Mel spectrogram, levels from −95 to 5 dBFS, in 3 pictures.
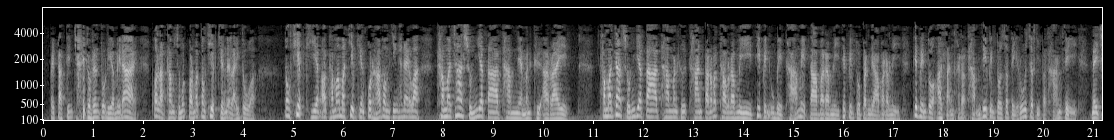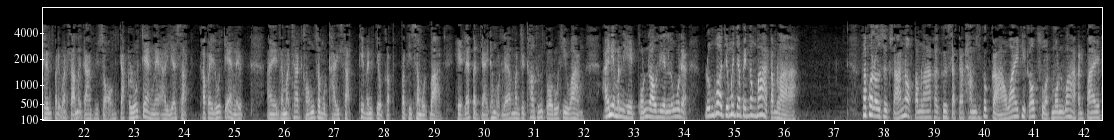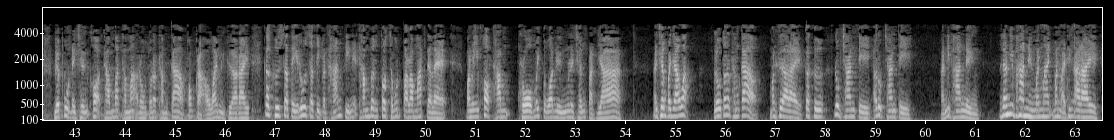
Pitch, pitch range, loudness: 150 Hz, 130-175 Hz, -23 LUFS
